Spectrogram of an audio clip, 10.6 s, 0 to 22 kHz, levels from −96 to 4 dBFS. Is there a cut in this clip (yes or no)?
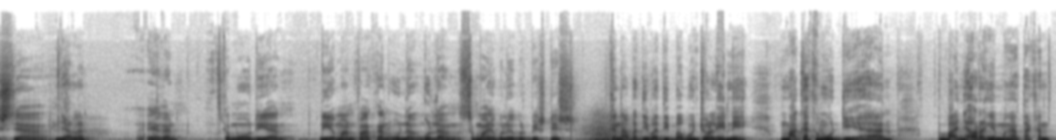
yes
